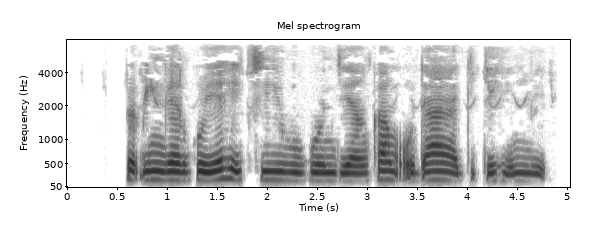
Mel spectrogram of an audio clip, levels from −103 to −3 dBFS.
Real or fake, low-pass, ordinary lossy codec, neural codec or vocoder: real; 7.2 kHz; MP3, 32 kbps; none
